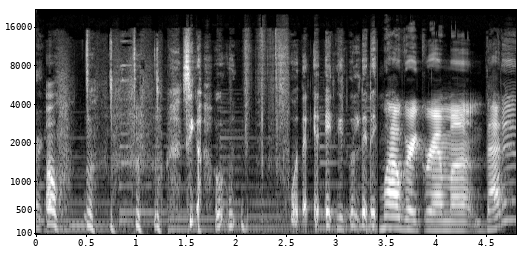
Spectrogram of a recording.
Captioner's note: grandma speaking gibberish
